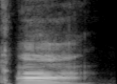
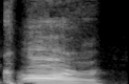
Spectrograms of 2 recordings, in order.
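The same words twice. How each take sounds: First: It is said in a Boston accent. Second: It is said in a non-Boston accent.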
